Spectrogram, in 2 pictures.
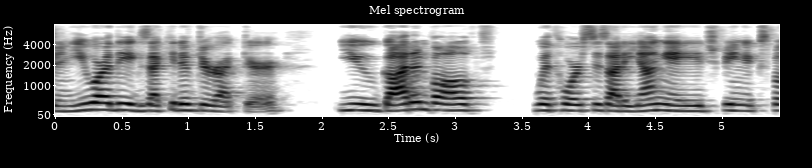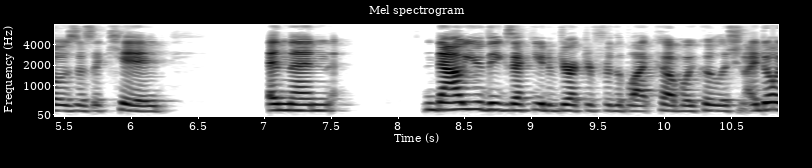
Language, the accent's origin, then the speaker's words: English; Western Washington, United States; now in Idaho, United States; I live in Idaho now, but I grew up in Washington, okay. Western Washington.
